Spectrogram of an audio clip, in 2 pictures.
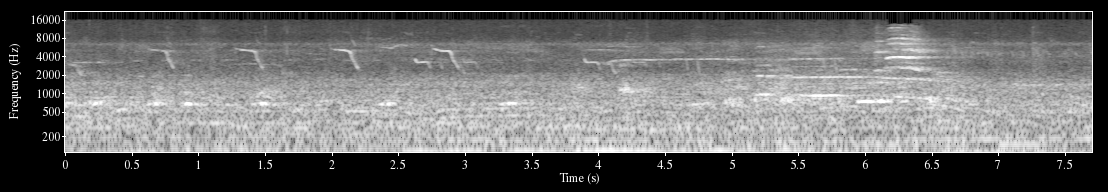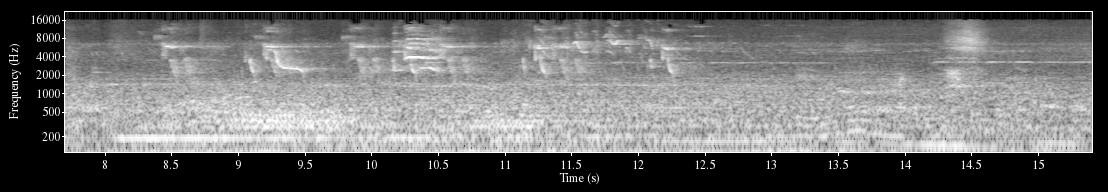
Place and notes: {"title": "San Jacinto de Buena Fe, Ecuador - Buena Fe in the morning.", "date": "2016-02-29 07:00:00", "description": "Same place, different day and hour.", "latitude": "-0.89", "longitude": "-79.49", "altitude": "104", "timezone": "America/Guayaquil"}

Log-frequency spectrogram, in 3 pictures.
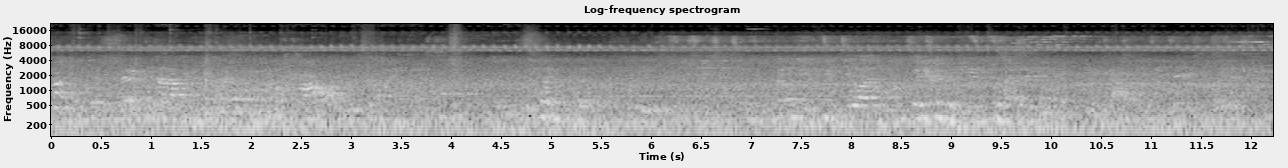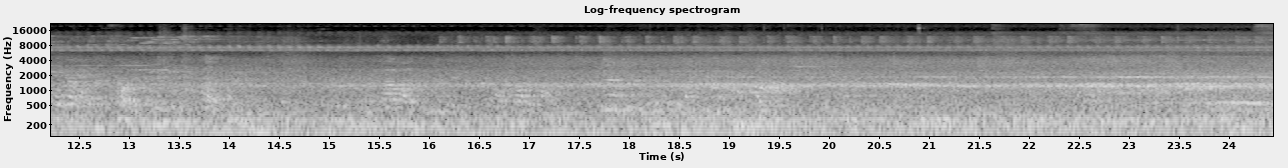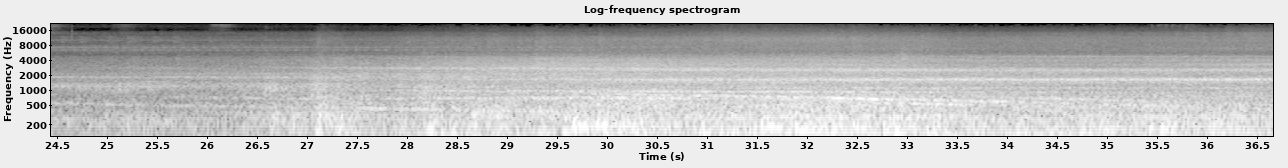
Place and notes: {"title": "Hongshulin Station, New Taipei City - In the station platform", "date": "2012-06-18 21:54:00", "description": "In the station platform, Trains arrive\nSony PCM D50", "latitude": "25.15", "longitude": "121.46", "altitude": "12", "timezone": "Asia/Taipei"}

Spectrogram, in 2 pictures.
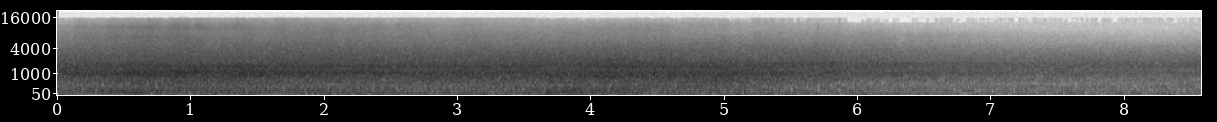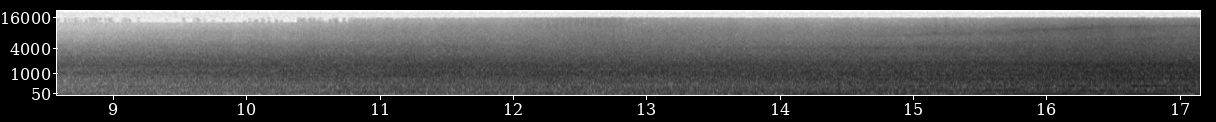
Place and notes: {"title": "Rzgowska/Śląska, Łódź, Polska - Under the overpass", "date": "2012-02-09 21:26:00", "description": "Under overpass, Rzgowska/Śląska, this place is like a tunnel.\nFour car and two tramway lanes.", "latitude": "51.73", "longitude": "19.48", "altitude": "195", "timezone": "Europe/Warsaw"}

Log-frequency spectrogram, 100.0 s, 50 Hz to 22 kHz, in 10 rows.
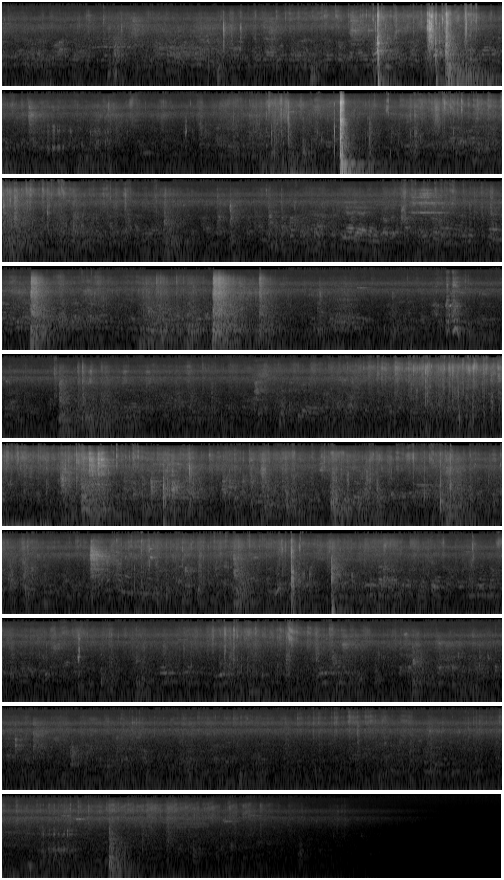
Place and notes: {"title": "Ram Auction, Shetland Marts, Shetland Islands, UK - Quiet rams in the auction ring", "date": "2013-10-12 11:00:00", "description": "Before being auctioned off, the rams are all inspected for The Shetland Flock Book. This involves bringing all the rams into the show ring and assessing their breed characteristics, seeing how they stand, their confirmation, fleece quality, teeth etc. The rams are managed by a few crofters who herd them into the ring, and they sometimes butt the metal walls of that ring with their amazing horns.", "latitude": "60.16", "longitude": "-1.18", "altitude": "16", "timezone": "Europe/London"}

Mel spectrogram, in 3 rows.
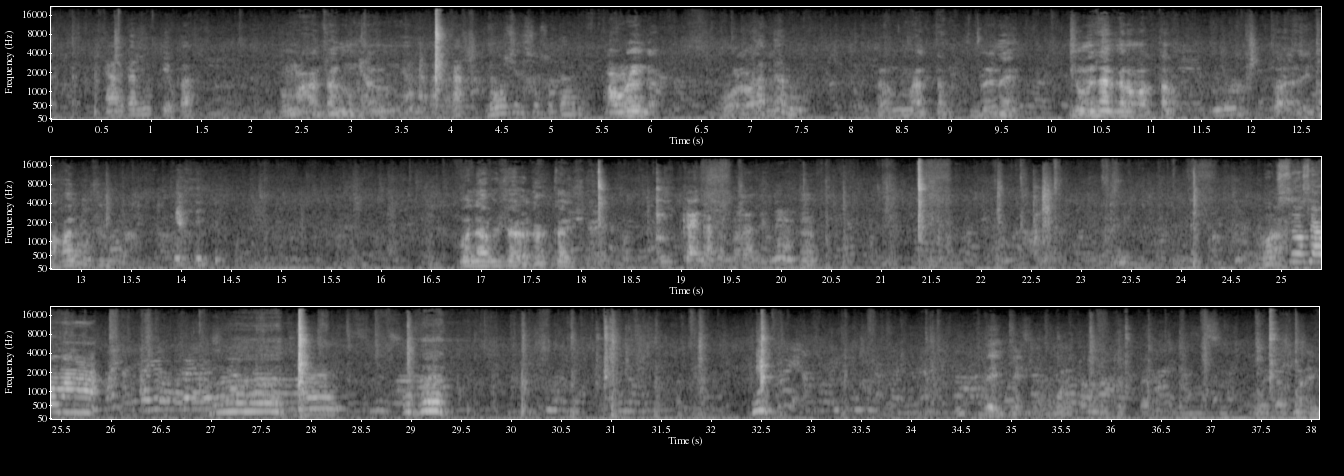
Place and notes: {"title": "Taizoin garden, tea house, Kyoto - old spirits", "date": "2014-11-04 12:11:00", "latitude": "35.02", "longitude": "135.72", "altitude": "53", "timezone": "Asia/Tokyo"}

